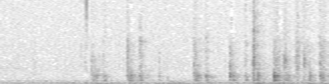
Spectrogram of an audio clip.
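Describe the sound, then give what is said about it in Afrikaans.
Quick, irregular clicks of fingers typing on a computer keyboard, entering a request for website text about plants, fairly soft, with bursts of keystrokes and a faint low hum underneath. No one speaks. “Goed, skryf daarin.”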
